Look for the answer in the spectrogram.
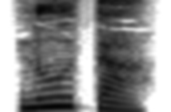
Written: ನುತ್ತ

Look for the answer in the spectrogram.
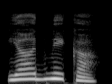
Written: ಯಾಜ್ಞಿಕ

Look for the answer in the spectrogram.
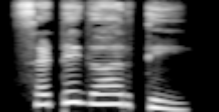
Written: ಸಟೆಗಾರ್ತಿ

